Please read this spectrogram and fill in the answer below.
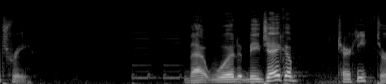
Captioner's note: buzzer beeps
